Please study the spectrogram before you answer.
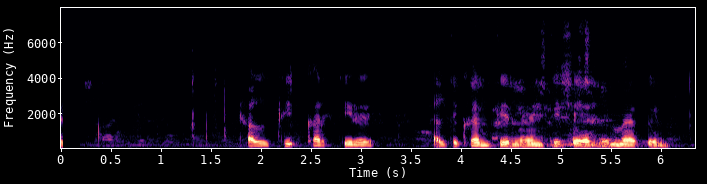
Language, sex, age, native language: Icelandic, male, 18-19, Icelandic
